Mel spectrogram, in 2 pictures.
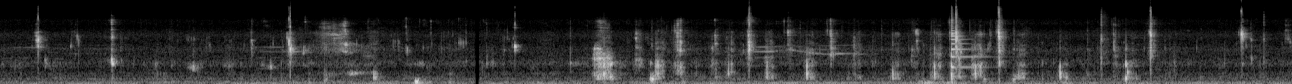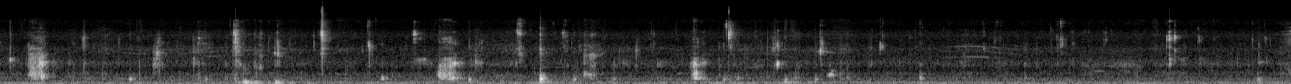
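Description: Close-miked chewing of rice and egg curry eaten by hand, with irregular sharp wet mouth clicks and smacks, several a second.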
